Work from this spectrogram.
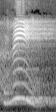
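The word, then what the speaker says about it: ऋ: ठीक है, उसके बाद आएगा री, क्या है इसका उच्चारण, री।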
